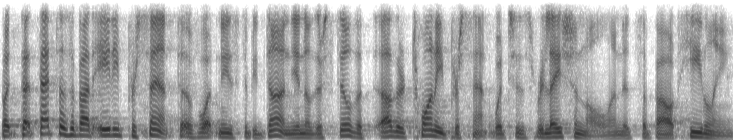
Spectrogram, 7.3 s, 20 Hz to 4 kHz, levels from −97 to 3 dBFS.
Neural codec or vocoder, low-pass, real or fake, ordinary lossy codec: none; 3.6 kHz; real; Opus, 24 kbps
